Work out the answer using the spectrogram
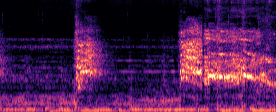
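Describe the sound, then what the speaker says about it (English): Women screaming during a rage ritual, where participants smash sticks in the woods: two long, loud, strained screams rise over a dense rumbling background with some reverberation. "Women are paying big money to scream, smash sticks in the woods."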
